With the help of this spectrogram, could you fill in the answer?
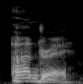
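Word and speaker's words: Andrej: Andre. Andre with a silent J.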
